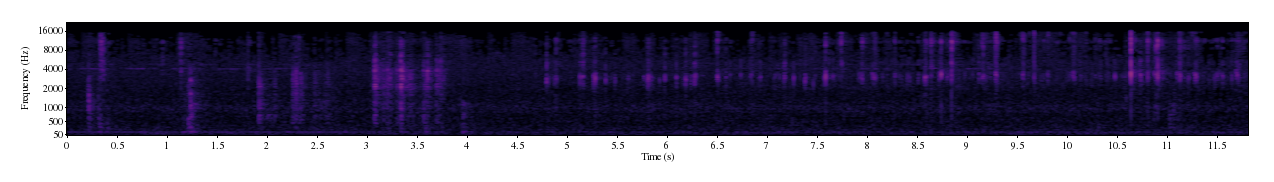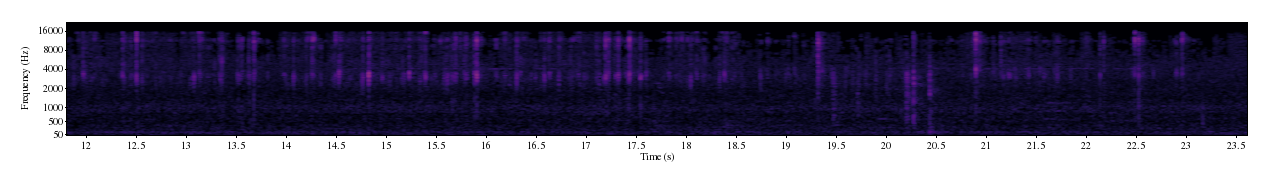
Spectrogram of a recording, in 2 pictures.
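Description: A Eurasian red squirrel gnawing and chewing a walnut piece held in its paws: a faint, quick run of tiny crunching clicks, with a few sharper taps in the first few seconds.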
